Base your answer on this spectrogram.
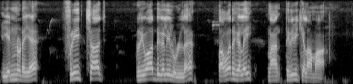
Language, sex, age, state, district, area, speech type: Tamil, male, 18-30, Tamil Nadu, Nagapattinam, rural, read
